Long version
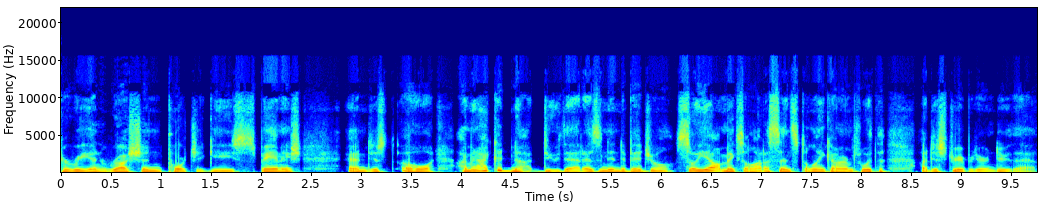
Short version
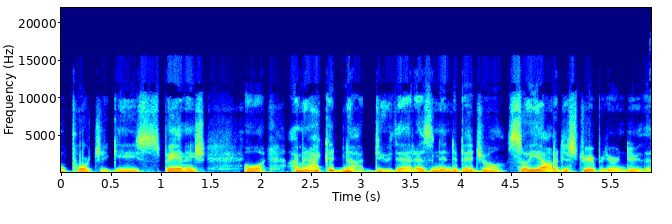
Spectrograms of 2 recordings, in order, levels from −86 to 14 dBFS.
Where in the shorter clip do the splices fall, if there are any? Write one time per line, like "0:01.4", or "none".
0:01.8
0:04.9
